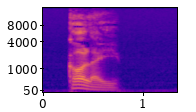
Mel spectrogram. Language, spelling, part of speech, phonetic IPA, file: Polish, kolej, noun, [ˈkɔlɛj], Pl-kolej.ogg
